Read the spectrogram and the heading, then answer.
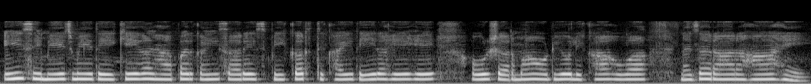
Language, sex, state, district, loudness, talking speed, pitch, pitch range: Hindi, female, Rajasthan, Jaipur, -14 LUFS, 165 wpm, 240 Hz, 235-245 Hz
